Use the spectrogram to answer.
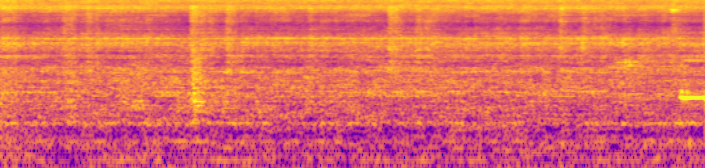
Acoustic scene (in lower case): elevator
